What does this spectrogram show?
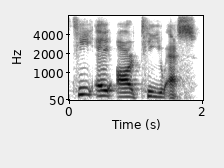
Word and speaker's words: Tartus: I think it's pronounced Tartus, I think. I'm going to look at it right now so I can find this thing here. It is, I think it's pronounced Tartus. It's Tartus.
